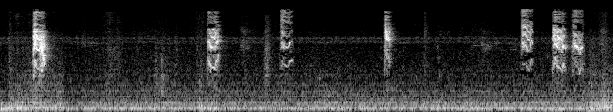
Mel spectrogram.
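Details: Female double-collared seedeater (coleiro tui tui) calling to excite males: short, sharp, high chirps in isolated single notes and a quick cluster near the end, spaced irregularly, over a steady high whine and low background hum.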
